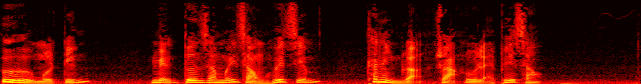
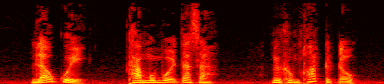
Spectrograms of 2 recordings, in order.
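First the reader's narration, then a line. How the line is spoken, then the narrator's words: Panicked shout while chasing. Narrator (Vietnamese): Bạch Niệu hoảng hốt vội đuổi theo hét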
